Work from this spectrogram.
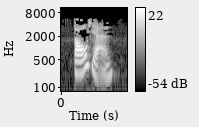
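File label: "导演", Mandarin Chinese; hsk; chinese-flashcards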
